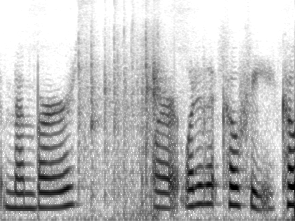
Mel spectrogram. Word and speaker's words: Ko-fi: Ko-Fi is how you pronounce it.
